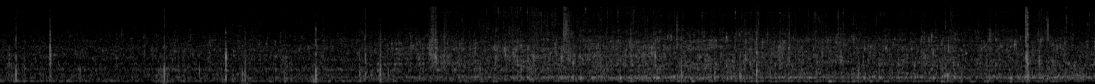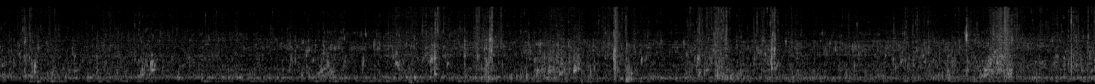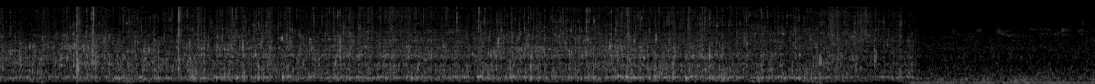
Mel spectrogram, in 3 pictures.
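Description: Shallow rocky mountain stream trickling and running over stones, louder after the first few seconds. Scattered small splashes and clicks from feet in flip-flops stepping through the water.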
